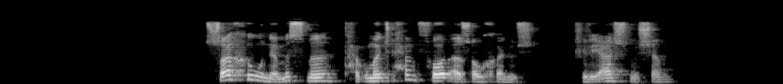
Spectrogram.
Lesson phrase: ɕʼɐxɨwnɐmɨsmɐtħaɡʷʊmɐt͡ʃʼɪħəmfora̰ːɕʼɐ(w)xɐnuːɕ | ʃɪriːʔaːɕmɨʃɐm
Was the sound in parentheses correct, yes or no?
yes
